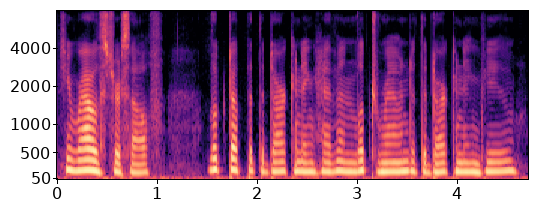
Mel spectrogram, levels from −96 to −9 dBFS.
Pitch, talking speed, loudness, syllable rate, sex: 165 Hz, 190 wpm, -17 LUFS, 5.7 syllables/s, female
